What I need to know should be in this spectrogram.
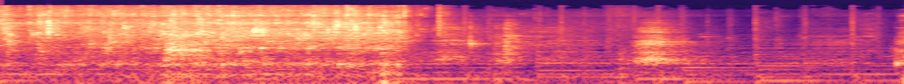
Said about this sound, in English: I'll put more water in, just so you can see.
